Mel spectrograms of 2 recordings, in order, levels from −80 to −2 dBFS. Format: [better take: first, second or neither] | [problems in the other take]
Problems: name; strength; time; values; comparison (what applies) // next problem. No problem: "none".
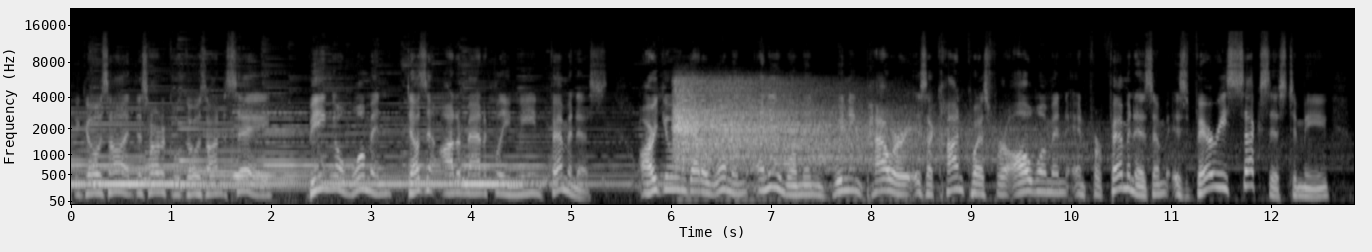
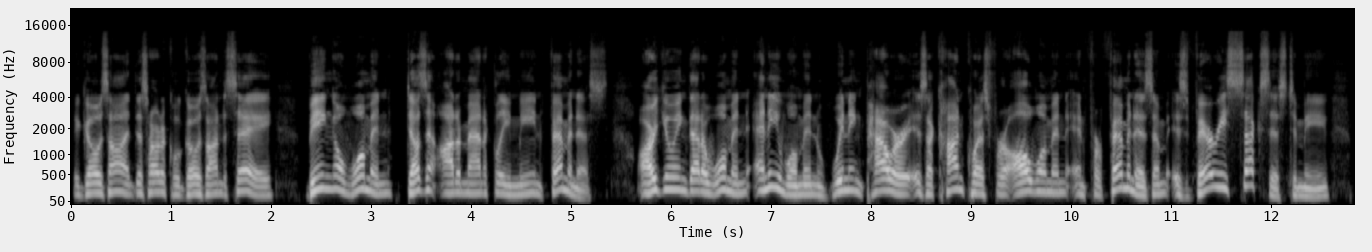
second | background music; very loud; throughout; 2 dB above the speech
